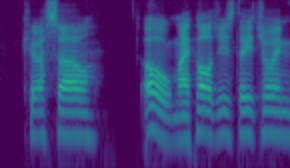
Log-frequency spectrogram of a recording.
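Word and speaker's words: Curaçao: I called it Kiraaka the first time around. Kurasau.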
